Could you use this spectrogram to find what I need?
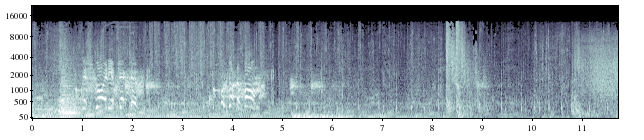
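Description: Footsteps run quickly over the ground.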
